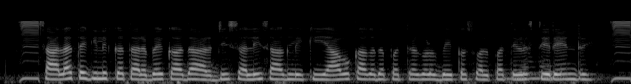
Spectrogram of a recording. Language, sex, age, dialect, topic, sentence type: Kannada, female, 18-24, Northeastern, banking, question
